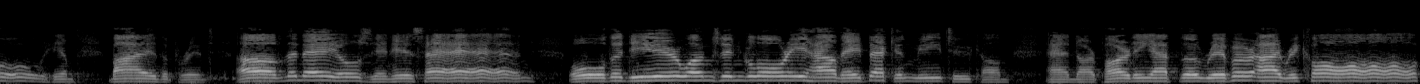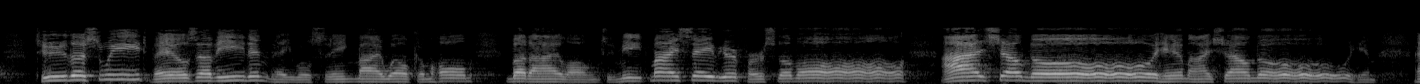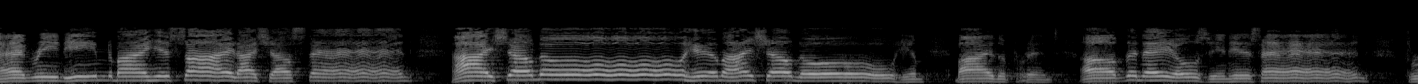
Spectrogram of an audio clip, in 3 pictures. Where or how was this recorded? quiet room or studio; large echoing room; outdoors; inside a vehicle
large echoing room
